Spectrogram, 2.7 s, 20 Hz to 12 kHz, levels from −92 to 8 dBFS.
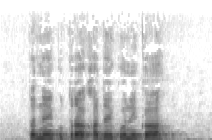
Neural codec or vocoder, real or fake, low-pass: none; real; 10.8 kHz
